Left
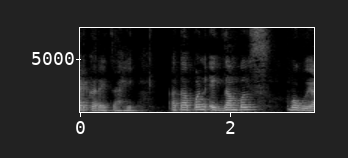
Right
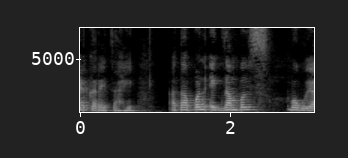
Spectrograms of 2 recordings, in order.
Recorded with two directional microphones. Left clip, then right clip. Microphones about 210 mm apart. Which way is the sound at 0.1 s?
30° right (ahead or behind).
